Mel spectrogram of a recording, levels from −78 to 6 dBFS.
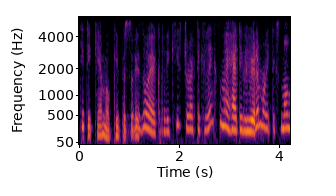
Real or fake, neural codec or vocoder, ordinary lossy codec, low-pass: fake; codec, 16 kHz in and 24 kHz out, 0.4 kbps, LongCat-Audio-Codec, fine tuned four codebook decoder; AAC, 32 kbps; 5.4 kHz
